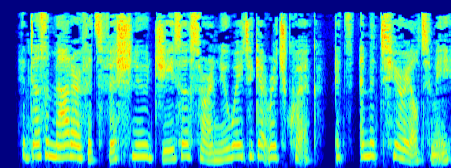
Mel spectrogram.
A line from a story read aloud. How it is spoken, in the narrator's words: he had said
